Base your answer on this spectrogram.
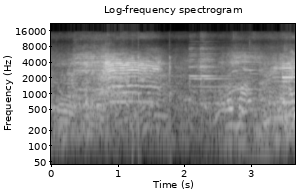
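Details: Goats at a livestock market in Citeko, Plered, Purwakarta, Indonesia, bleating in wavering, quavering bursts, one strong bleat early and another near the end, with people talking throughout.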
